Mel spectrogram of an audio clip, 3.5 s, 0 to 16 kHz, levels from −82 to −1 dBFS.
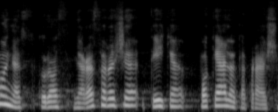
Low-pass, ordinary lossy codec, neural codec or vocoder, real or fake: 14.4 kHz; Opus, 24 kbps; codec, 44.1 kHz, 3.4 kbps, Pupu-Codec; fake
